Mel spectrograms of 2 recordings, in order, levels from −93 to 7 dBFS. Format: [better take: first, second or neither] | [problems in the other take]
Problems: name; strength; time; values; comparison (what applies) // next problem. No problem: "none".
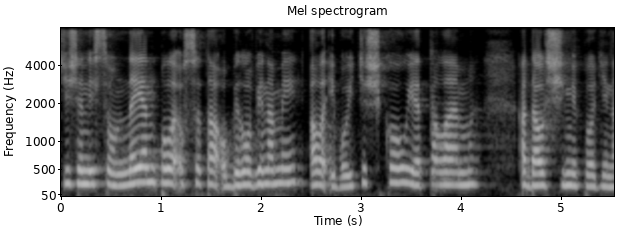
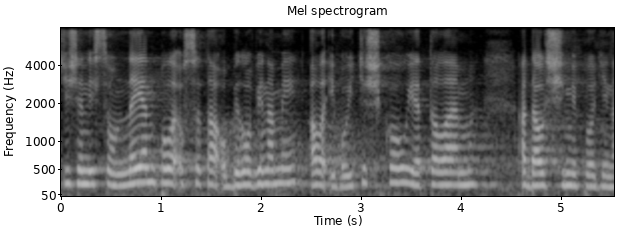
second | noise reduction (neural mask model DeepFilterNet 3)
